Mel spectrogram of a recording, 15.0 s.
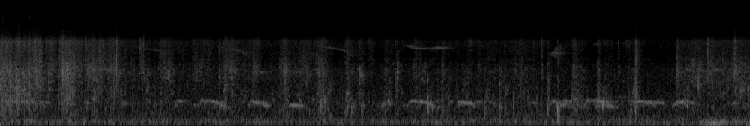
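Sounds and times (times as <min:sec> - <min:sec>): low bird cooing: 0:03.2 - 0:15.0.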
